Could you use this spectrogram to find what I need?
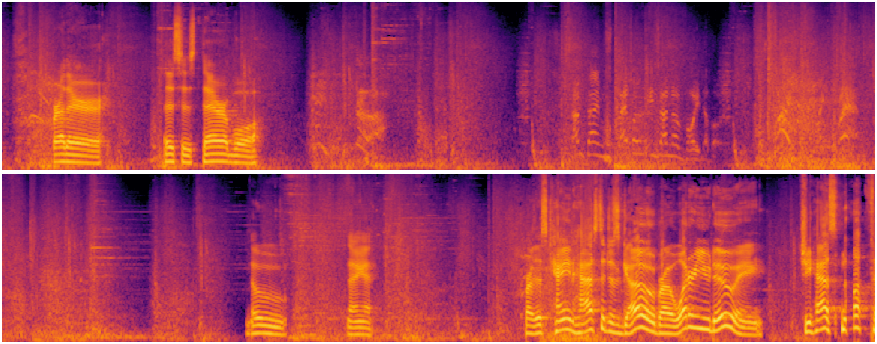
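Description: Game spell and attack effects whoosh and crackle.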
